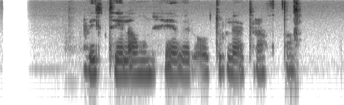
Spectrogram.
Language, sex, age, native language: Icelandic, female, 13, Icelandic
